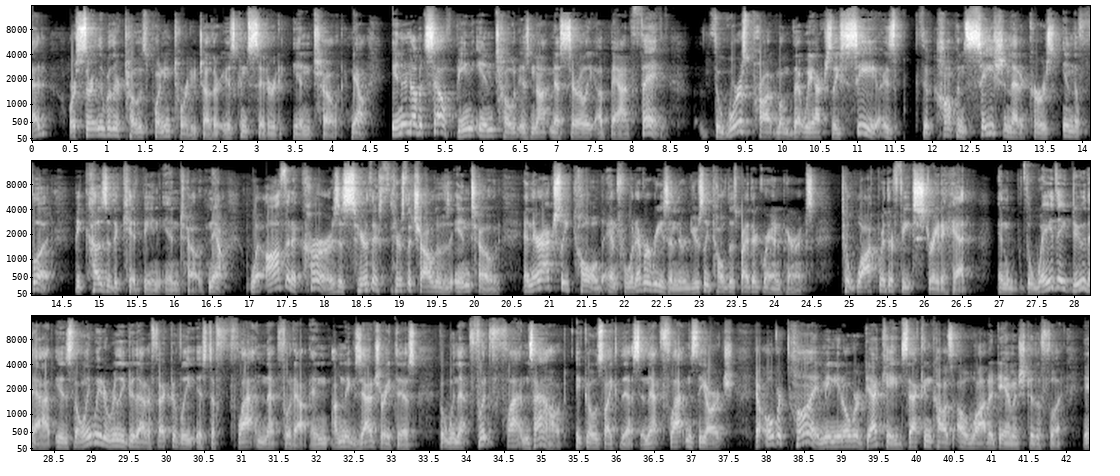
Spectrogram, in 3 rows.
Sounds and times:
Speech: 0.0s - 42.3s.

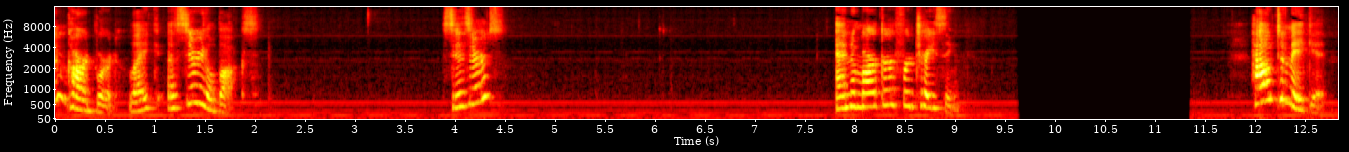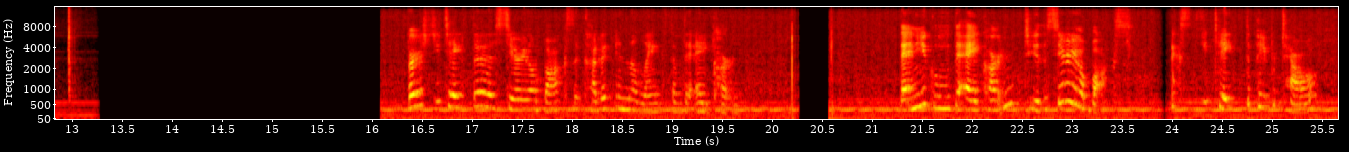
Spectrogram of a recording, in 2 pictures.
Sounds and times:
Speech: 0.0s - 2.0s, 3.9s - 4.5s, 7.8s - 9.1s, 12.0s - 12.7s, 16.4s - 19.7s, 21.3s - 25.5s.

